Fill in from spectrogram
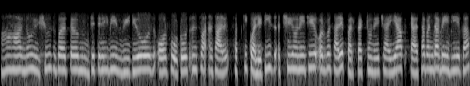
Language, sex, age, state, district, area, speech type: Hindi, female, 18-30, Madhya Pradesh, Betul, rural, conversation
